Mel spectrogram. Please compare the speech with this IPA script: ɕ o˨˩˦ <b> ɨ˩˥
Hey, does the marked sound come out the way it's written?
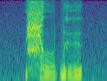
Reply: no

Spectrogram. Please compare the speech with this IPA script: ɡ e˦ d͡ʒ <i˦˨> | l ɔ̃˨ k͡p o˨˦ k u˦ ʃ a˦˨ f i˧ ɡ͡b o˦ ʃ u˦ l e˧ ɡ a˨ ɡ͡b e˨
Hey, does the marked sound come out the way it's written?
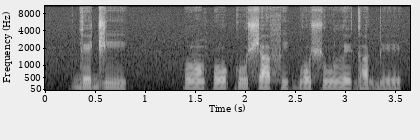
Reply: yes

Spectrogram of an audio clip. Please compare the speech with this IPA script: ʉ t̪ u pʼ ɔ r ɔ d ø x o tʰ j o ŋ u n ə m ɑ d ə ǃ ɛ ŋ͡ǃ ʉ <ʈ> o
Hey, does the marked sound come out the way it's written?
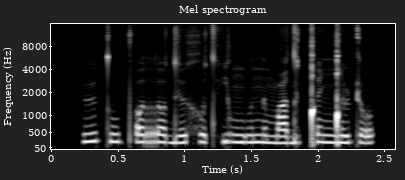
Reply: yes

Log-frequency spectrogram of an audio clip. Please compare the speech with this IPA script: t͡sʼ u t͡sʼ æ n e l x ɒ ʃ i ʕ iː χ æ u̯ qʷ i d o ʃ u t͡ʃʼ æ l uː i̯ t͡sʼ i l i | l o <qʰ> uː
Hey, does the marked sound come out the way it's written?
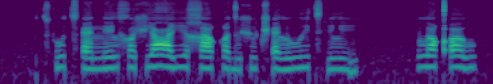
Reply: no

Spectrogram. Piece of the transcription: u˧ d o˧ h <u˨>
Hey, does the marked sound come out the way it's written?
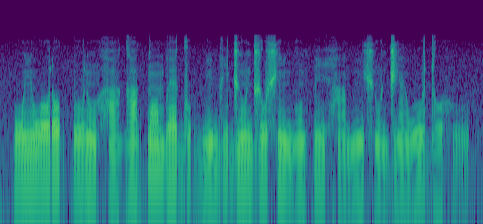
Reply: yes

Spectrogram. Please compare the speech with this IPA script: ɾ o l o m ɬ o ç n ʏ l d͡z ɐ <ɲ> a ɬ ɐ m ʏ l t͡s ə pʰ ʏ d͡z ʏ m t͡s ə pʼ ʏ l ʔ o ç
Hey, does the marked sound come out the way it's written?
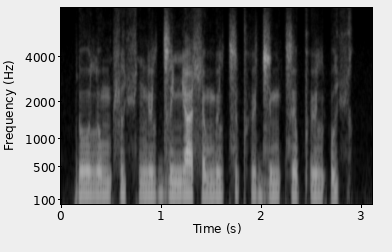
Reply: yes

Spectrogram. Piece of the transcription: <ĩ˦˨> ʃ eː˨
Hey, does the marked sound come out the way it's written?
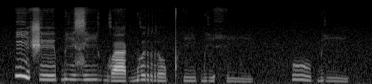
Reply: yes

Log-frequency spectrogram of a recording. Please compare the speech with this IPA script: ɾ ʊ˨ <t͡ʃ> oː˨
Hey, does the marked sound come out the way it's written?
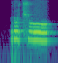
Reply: yes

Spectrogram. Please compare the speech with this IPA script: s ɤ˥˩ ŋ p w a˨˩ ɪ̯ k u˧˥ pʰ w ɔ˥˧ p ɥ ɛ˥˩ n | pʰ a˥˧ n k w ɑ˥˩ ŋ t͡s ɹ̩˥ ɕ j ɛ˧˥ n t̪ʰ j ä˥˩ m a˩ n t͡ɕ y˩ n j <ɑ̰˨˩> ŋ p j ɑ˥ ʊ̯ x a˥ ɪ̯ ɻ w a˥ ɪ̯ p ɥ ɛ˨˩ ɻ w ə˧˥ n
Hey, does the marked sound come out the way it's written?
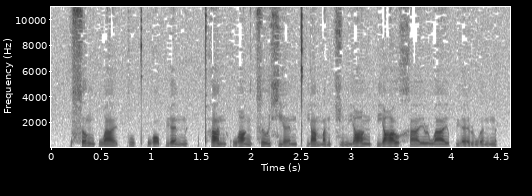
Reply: no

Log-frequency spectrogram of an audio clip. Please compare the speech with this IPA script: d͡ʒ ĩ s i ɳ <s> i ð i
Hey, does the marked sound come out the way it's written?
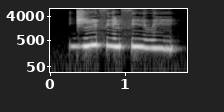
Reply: yes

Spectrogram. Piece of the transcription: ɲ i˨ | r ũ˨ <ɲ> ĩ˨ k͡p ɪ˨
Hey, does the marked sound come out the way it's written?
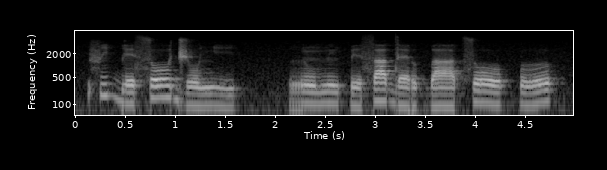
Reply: no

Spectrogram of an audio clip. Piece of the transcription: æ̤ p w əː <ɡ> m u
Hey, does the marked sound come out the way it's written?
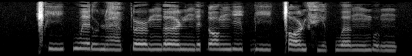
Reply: no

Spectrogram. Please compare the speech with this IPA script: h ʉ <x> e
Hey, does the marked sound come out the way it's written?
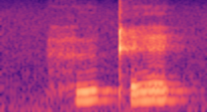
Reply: no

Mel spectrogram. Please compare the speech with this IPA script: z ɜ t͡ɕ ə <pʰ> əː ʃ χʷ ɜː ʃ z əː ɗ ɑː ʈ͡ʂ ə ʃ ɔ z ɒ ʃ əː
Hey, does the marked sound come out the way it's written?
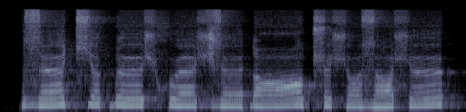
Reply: no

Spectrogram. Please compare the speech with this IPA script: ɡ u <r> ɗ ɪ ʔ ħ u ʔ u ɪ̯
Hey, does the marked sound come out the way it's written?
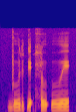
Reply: yes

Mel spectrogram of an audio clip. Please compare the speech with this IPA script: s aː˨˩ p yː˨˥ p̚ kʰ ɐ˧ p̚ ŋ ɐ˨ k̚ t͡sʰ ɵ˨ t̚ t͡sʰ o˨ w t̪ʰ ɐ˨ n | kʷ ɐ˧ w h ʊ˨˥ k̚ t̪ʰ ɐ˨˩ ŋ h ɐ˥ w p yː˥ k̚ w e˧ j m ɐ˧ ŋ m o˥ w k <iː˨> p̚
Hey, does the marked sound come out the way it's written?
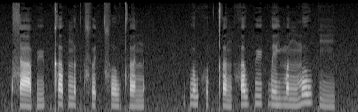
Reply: yes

